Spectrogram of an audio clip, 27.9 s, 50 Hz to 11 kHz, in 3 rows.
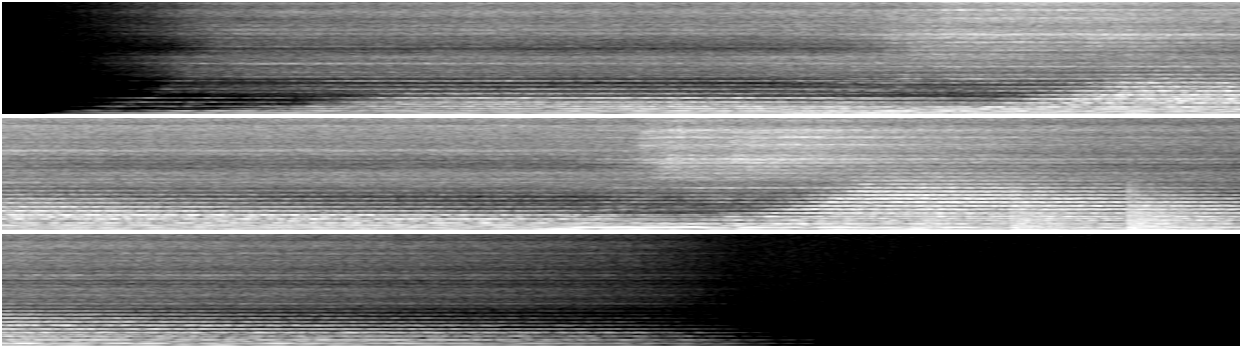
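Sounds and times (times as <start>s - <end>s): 
foreboding synth: 1.8s - 22.6s.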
